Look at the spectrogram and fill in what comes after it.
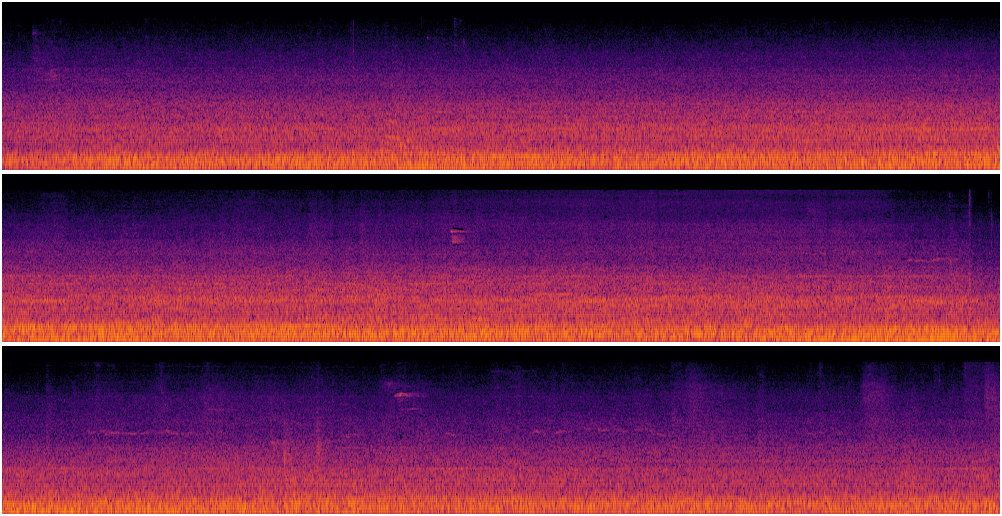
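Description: Steady low hum and running noise from a double-deck electric commuter train standing at the platform, with a few faint clicks near the end.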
